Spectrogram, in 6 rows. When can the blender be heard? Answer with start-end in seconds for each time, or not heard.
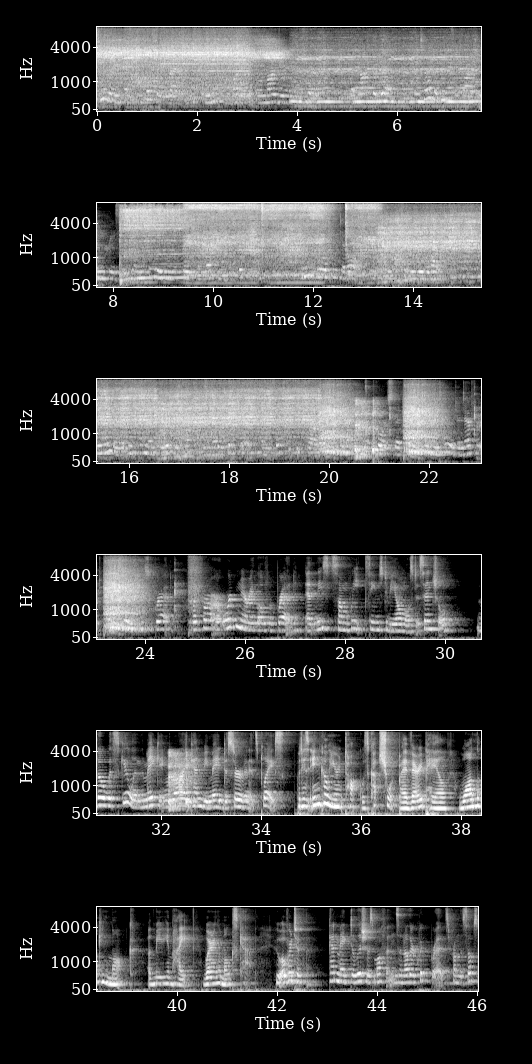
0.0-25.1.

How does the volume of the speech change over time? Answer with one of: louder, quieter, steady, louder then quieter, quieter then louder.
louder.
